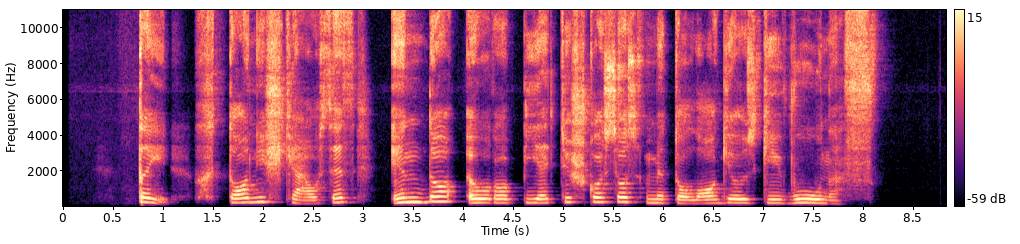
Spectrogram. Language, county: Lithuanian, Klaipėda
